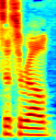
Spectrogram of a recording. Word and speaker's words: Cicero: Cicero, or you've heard also pronounced Cicero, there's different ways of pronouncing Latin, uh, achieved compatibilism by limiting providence and rejecting divine foreknowledge.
